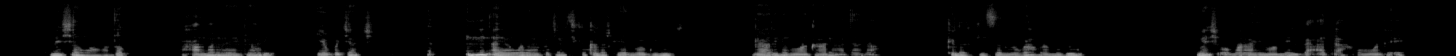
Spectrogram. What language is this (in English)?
Somali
